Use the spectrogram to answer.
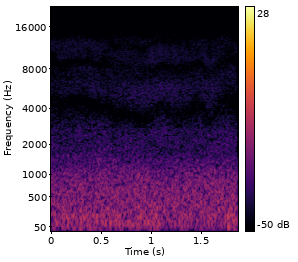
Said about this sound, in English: I hope you can hear the beautiful ocean in the background.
